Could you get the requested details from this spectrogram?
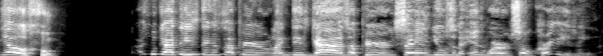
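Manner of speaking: retold exasperation, slow and high-pitched; pissed off. Complaining to cousin about guys using the word, retold exasperation. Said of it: "I'm getting pissed off".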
